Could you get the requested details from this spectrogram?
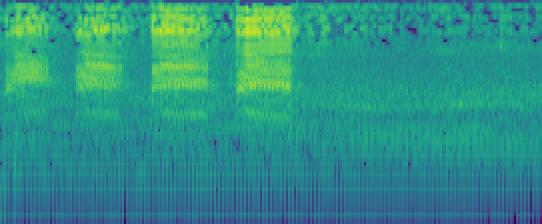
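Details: Territorial ravens, a pair again alone in their home range and bickering with neighbours, utter four loud, grating caws in a rapid, uneven series, then fall silent against a low background hum.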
